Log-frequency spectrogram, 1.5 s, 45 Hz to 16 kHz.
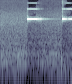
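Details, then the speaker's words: IoT overload monitor/capacity counter project: shrill steady beep around 4 kHz sounds twice in a quiet room as the people count reaches the maximum limit and the alarm trips. Capacity limit alarm buzzer. "திரும்பி வந்து maximum limit ஆச்சு. இப்போ நம்ம வந்து இங்கே 22 இருக்குது. 21 ஆச்சுன்னா limit sound of ஆயிடுச்சா?"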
